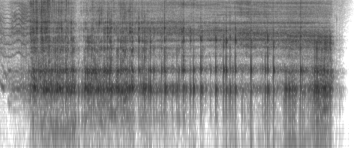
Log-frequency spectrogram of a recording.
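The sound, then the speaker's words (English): Liquid pours steadily into a cup or glass for about three seconds as a drink is refilled, a bubbly gurgle with a ringing tone, then cuts off abruptly. No one speaks. “Okay, I have to refill my beverage.”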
